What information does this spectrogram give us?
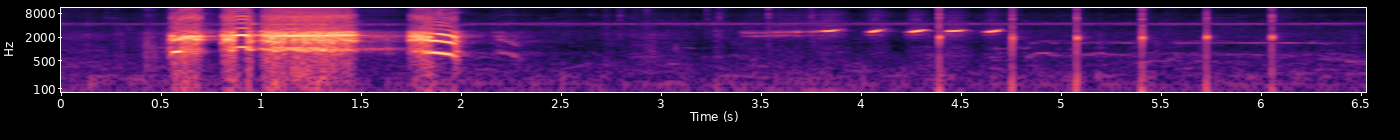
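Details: Rooster gives one full harsh crow in choppy bursts, followed by quick repeated high chirps from smaller birds and a series of sharp clicking taps, with a steady high tone running underneath.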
